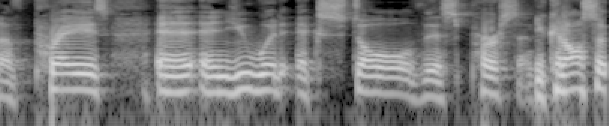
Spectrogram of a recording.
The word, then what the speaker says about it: extol: This word has 2 syllables, and the stress is on that second syllable, extol.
